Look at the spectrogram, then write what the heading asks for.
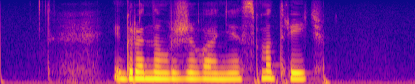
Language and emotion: Russian, neutral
